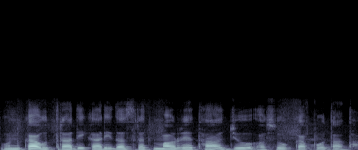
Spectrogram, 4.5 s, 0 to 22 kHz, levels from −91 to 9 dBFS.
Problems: constant background noise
